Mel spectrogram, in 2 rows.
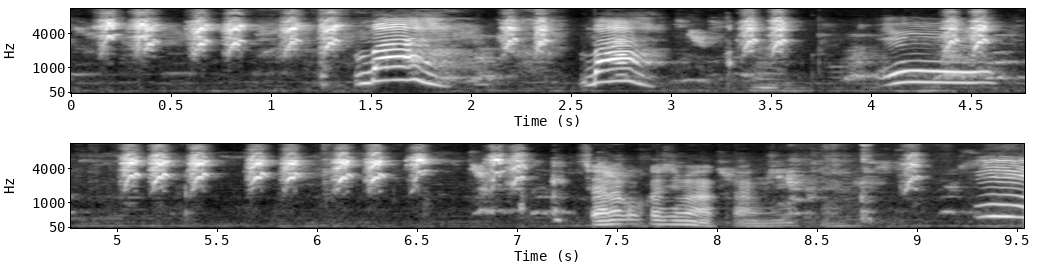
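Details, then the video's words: Javan myna chick, two weeks old, begging while fed: rapid rasping bursts in runs, interspersed with louder wavering squawks that rise and fall. "Anakan Burung Jalak Kebo-_Umur 2 minggu"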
